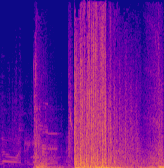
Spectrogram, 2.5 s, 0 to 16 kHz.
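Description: Call of Duty MW3 gunfire in a ranked Search and Destroy match, a loud close burst of rapid shots that swells into dense sustained firing, with a voice talking briefly before it.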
